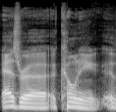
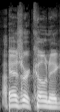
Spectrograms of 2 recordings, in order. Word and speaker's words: Ezra Koenig: I saw it where Ezra Akoni the guy who actually will come back to how to pronounce my man's name Ezra Koenig is the is the correct way but it Azra Koenig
